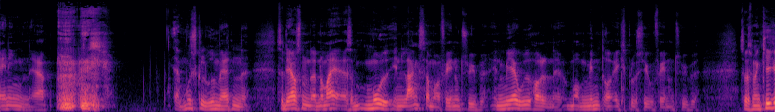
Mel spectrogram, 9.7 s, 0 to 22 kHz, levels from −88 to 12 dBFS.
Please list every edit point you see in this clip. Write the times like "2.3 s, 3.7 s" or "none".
none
